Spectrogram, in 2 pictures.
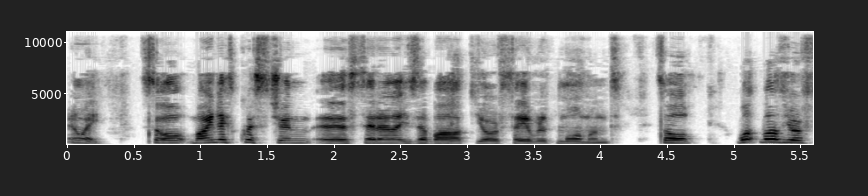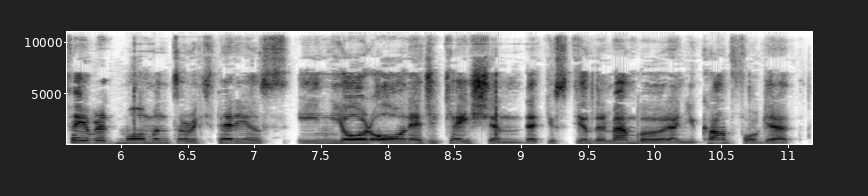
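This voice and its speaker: A man's voice: sits high, normal speed, hardly any pauses. A man hosting an online teacher talk show over a video call, friendly and hesitant with many fillers and nonnative phrasing. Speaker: host.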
